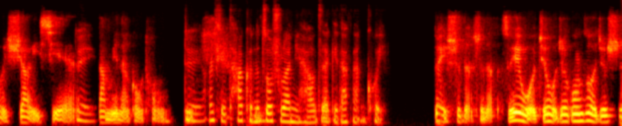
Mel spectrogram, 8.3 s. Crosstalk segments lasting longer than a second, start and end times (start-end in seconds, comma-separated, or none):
none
